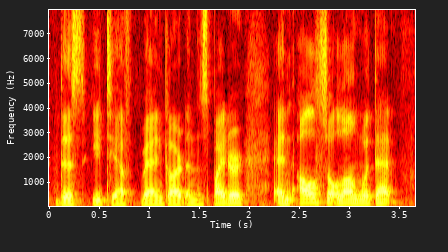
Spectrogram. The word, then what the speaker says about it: SPDR: an ETF made by spider spdr they're pronounced spider but these are two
